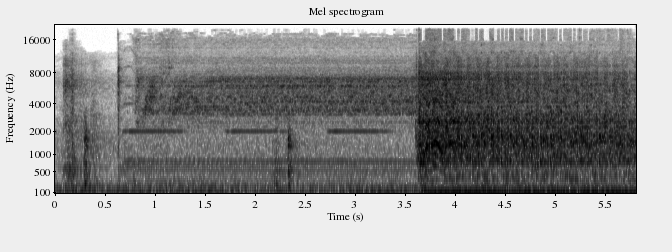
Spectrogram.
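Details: NSX with the supercharger removed, on a Haltech ECU, cranked while checking for spark with a spare Audi coil on cylinder six: steady electrical whine, then even starter cranking. The engine never catches, with wiring or spark still suspect.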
